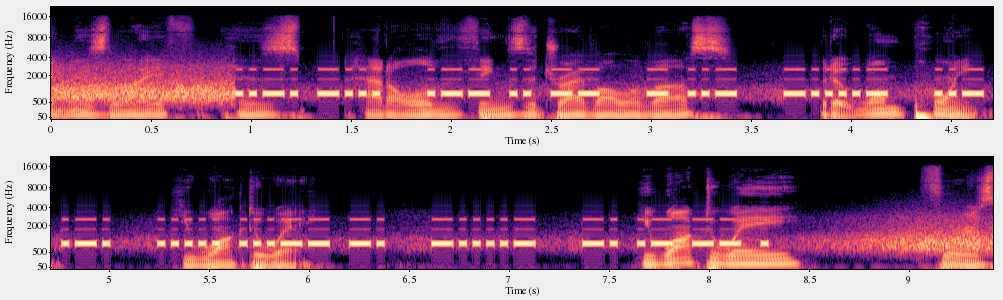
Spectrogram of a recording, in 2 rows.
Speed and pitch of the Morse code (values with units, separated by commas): 35 wpm, 860 Hz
